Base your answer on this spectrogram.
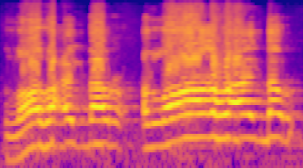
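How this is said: Each phrase ends with a stop before the next.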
